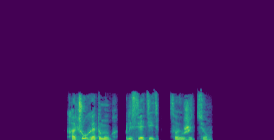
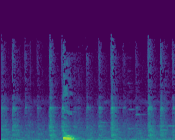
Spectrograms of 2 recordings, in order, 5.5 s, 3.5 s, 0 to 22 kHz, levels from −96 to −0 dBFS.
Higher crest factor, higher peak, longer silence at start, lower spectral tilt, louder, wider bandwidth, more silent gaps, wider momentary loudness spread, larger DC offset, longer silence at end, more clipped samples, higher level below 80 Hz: about the same, 20 dB vs 22 dB; about the same, -2 dBFS vs -4 dBFS; first, 1.35 s vs 1 s; second, -4.5 dB/octave vs -8.5 dB/octave; about the same, -19 LUFS vs -18 LUFS; second, 8 kHz vs 14 kHz; first, 2.37-2.51 s, 3.25-3.40 s vs none; second, 16 LU vs 28 LU; neither; about the same, 1.25 s vs 1.2 s; neither; second, -60 dBFS vs -46 dBFS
